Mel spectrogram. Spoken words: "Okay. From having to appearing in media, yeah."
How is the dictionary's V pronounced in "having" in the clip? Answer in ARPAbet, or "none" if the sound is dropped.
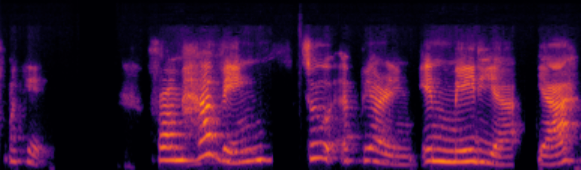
V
